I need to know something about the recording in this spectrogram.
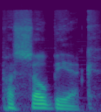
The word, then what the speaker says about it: Posobiec: But then Jack, how do you pronounce his last name? Awful. Jack Posobiec.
